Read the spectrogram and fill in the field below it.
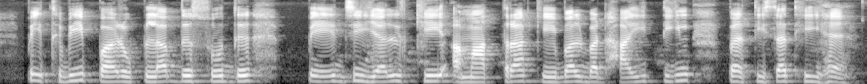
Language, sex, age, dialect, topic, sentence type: Hindi, female, 25-30, Marwari Dhudhari, agriculture, statement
